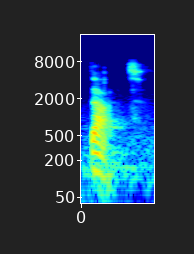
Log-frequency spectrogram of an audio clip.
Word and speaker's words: dot: Se escriben do con o, pero se pronuncian con una a, dot.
